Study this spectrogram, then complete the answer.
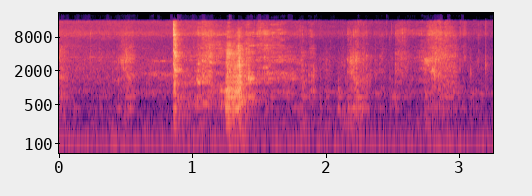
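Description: A spatula stirs peas and spices frying in a pan for a potato curry, making a few close scraping and clinking strokes against the metal in a short burst, with no talking.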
